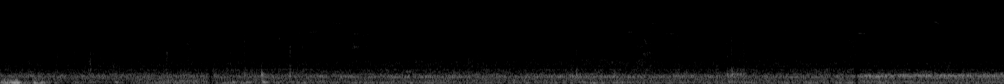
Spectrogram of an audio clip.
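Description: Scattered faint chirps of small garden birds over a steady low hum, with a brief low thump right at the start.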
